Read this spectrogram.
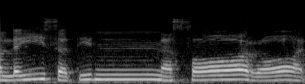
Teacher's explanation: تن میں نون مشدد ہے، غنہ واجبہ کرنا ہے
